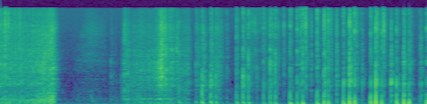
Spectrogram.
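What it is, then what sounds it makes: Foam roller scratched and tapped with nails. Long acrylic nails scratch and tap the surface of a long black bead foam roller held upright. A dry, bright scraping rush fades into a brief near-silence, then gives way to a fast, uneven run of short, clicky taps and scratches with soft low thumps that grow louder toward the end.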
